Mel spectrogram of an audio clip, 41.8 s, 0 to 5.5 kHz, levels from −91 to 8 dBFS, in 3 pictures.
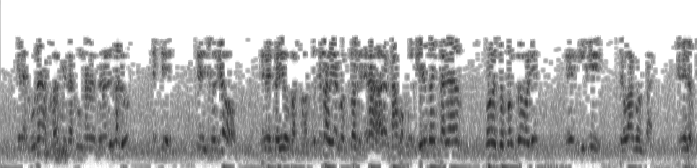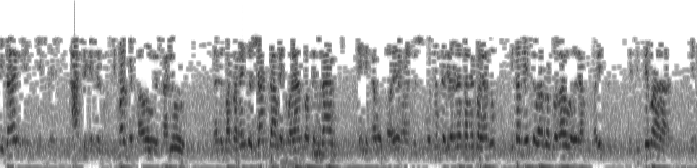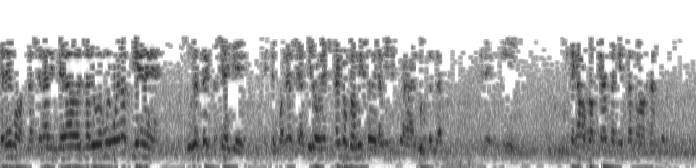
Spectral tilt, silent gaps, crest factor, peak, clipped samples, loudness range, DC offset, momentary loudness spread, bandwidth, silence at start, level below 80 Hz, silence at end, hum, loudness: -9 dB/octave; none; 16 dB; 0 dBFS; under 0.1%; 5 LU; under 0.1%; 16 LU; 3.1 kHz; 0 s; -48 dBFS; 0 s; none; -15 LUFS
